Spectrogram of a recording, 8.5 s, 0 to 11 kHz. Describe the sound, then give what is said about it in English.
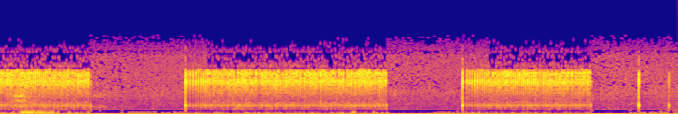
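A telephone line rings in long buzzing bursts separated by short pauses, a steady repeating ring tone heard through the earpiece as a woman calls her husband's office at Murray Hill 70093, fairly loud with faint clicks in the gaps. “Ringing Murray Hill”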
